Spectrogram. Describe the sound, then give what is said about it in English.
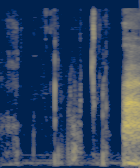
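Someone takes a drink of water: a few soft, wet mouth clicks and a gulp, then a sudden loud, rough rush of noise to the end. No one speaks. “Yeah, and it's really important to, excuse me, it's really important to, I got a frog in my throat and drink some water here.”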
